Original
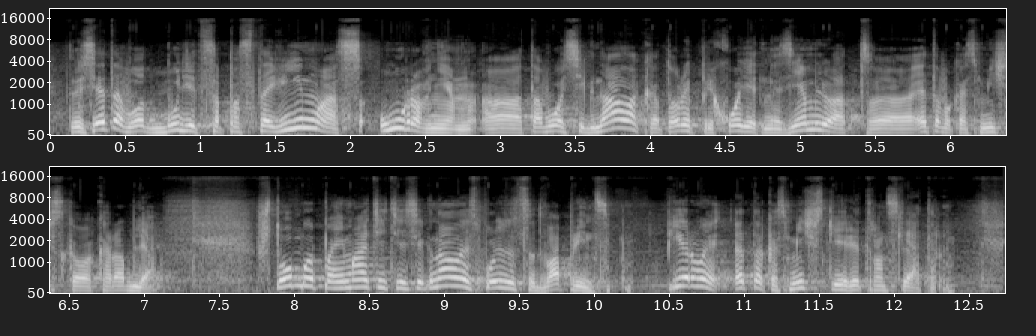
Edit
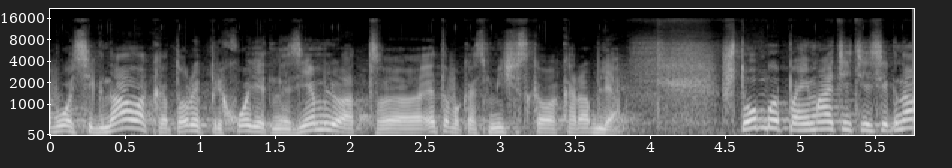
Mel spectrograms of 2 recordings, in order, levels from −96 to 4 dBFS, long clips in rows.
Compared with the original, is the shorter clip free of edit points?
yes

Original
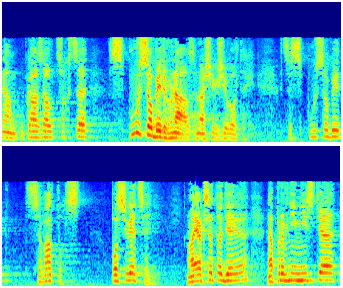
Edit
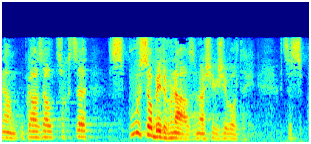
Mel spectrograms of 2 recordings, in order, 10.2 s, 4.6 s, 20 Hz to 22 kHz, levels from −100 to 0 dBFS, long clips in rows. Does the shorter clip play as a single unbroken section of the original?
yes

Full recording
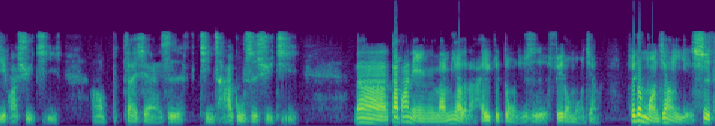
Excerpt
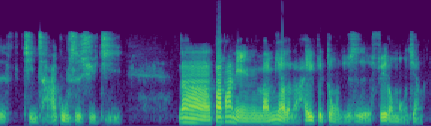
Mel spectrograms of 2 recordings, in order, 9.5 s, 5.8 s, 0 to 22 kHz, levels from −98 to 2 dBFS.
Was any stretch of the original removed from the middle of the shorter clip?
no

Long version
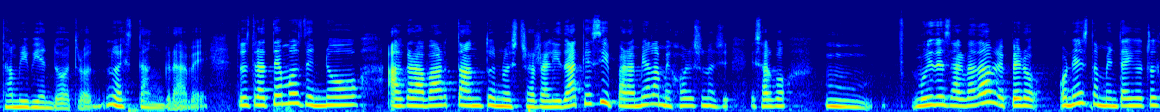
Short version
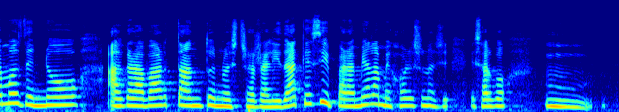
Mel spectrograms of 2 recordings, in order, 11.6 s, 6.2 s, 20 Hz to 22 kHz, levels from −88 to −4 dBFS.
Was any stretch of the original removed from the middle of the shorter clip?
no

